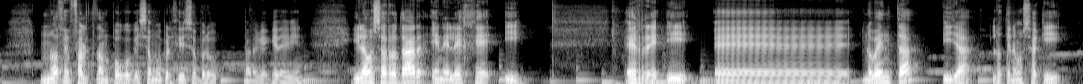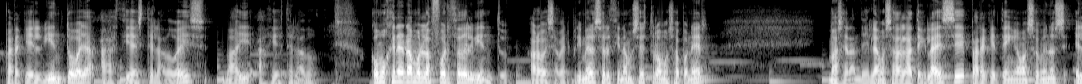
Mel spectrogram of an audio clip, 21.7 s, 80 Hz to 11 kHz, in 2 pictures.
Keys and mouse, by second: 6.1 r, 11.6-13.4 middle drag, 13.7 middle click, 14.3 shift+middle click, 14.8 middle click, 15.9 middle click, 19.4 middle click, 20.1 s.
